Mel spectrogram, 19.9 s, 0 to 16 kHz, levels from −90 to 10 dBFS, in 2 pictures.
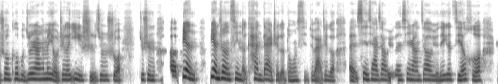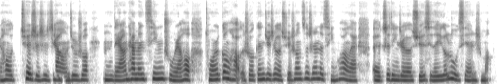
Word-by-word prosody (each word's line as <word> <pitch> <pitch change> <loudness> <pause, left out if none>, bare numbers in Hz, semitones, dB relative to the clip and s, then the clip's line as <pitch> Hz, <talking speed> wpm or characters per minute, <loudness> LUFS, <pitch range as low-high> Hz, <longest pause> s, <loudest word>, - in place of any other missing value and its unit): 说 230 -1 +2
科 235 +2 -1
普， 205 -1 -2
就 225 +6 +1
让 230 -1 +3
他 230 - 0
们 235 0 +3
有 200 -6 +1
这 215 +2 -2
个 210 0 +2
意 220 -2 +1
识， 90 - -4
就 205 +1 -3
是 195 - -4
说 195 0 -2 0.3
就 220 - -2
是， 210 0 0
呃， 190 -1 -2 0.5
辩 250 -10 +7 0.2
辩 315 -6 +8
证 255 -3 +6
性 230 +1 +1
地 200 - -2
看 235 -4 -1
待 215 -2 -1
这 210 +3 -5
个 - - -4
东 180 -1 -3
西， 180 +3 -9
对 190 -1 -9
吧？ - - -2
这 195 0 -6
个， 170 -1 -3 0.2
呃， 180 -6 -2
线 230 - +1
下 215 -1 0
教 210 0 -3
育 - - -3
跟 205 0 -2
线 220 +2 -2
上 195 -1 -1
教 210 0 -1
育 195 0 -2
的 190 - -1
一 200 - 0
个 220 +1 0
结 205 0 0
合。 195 -4 -1 0.3
然 185 - -2
后 200 0 +1
确 250 +3 +4
实 200 -4 0
是 195 +1 -2
这 185 - -5
样， 180 -1 -1
就 200 +2 -1
是 200 - -1
说， 205 0 -2 0.3
嗯， 200 -1 0
得 185 - -1
让 185 +3 +2
他 225 +2 +4
们 230 0 +2
清 245 +1 +2
楚， 210 -5 -2
然 175 -1 +1
后 210 0 +3 0.3
从 210 -2 0
而 215 +2 +2
更 260 +2 +3
好 210 -2 -1
地 - - -7
说， 205 -1 -3
根 220 +3 0
据 230 -1 0
这 220 +2 -2
个 210 -3 0
学 205 +3 -5
生 235 +3 -1
自 250 +2 -2
身 245 +1 -1
的 235 -2 0
情 205 -4 -5
况 225 -2 -1
来， 175 -1 -2 0.3
呃， 190 -2 +1
制 215 +5 -1
定 205 -1 +1
这 190 -1 +1
个 180 0 +1
学 180 0 0
习 190 -1 -4
的 180 0 0
一 185 - +1
个 200 +2 0
路 245 -3 +2
线， 185 -1 -3
是 180 +1 -7
吗？ 180 - -6
205 Hz, 300 characters per minute, -21 LUFS, 190-225 Hz, 0.5 s, 辩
